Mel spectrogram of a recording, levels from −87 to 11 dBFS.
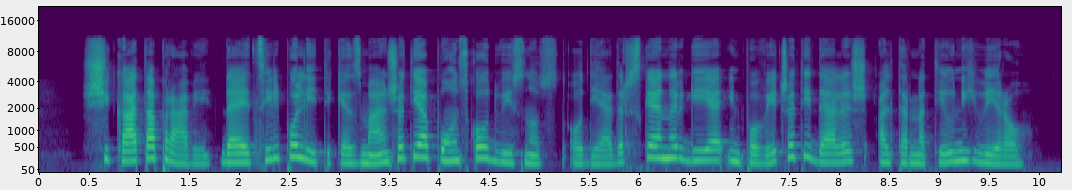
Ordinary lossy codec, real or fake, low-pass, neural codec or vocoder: none; real; 10.8 kHz; none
